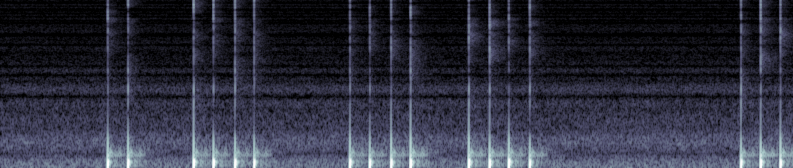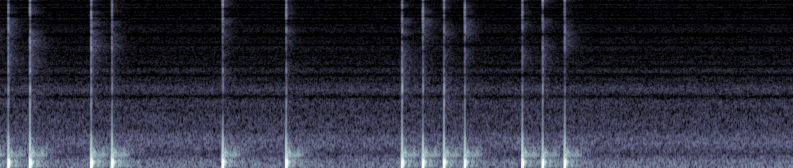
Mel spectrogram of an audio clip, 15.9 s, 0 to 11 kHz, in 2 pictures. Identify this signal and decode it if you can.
Tap code, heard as knocks on a wall, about 5 knocks a second. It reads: IT WAS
